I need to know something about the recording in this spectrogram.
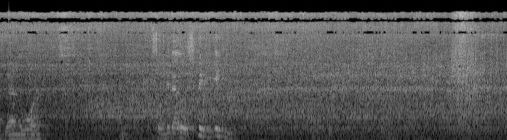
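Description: A sauce simmers and bubbles softly in a pan.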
